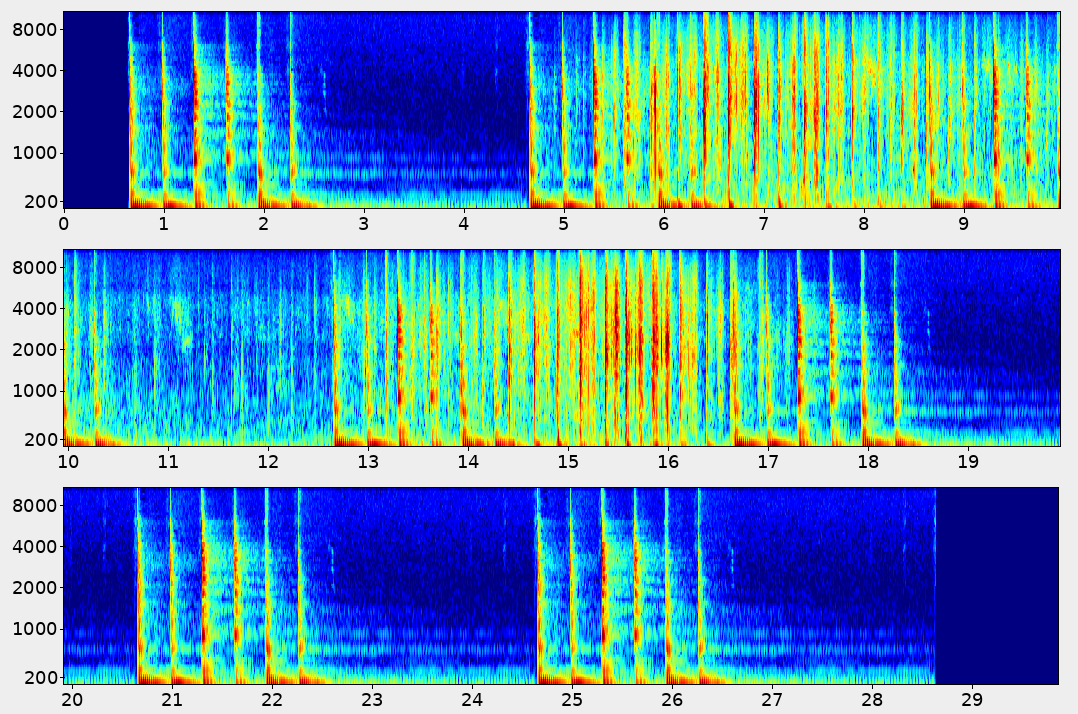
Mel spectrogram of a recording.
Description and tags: Pianostring steps
Recording of piano strings beat with runaway steps.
